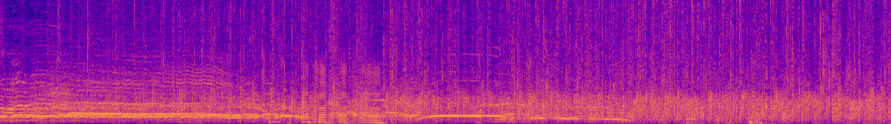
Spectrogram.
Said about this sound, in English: Did you do that to get like your own round of applause?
